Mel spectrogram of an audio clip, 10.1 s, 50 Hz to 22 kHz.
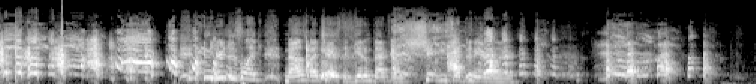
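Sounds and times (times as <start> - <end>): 
laughter: 0.0 - 9.6
speech: 3.2 - 7.0
coughing fit: 4.0 - 6.8, 8.0 - 9.7.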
